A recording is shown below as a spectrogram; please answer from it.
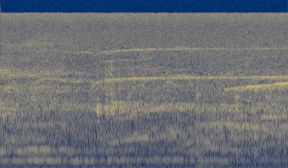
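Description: Live electric slide guitar holding sustained notes, with gliding high tones sliding up and down over them, in a quieter passage of a low-fidelity rock concert recording.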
